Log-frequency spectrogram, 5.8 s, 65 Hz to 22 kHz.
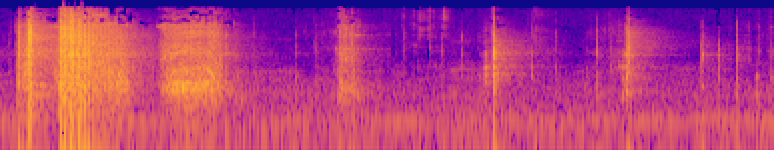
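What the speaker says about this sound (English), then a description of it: "I'm going to have to unbolt 2 of the bolts, this one and this one, so that it sags that way, so I can get that off" Ratchet clicks and metallic tool sounds while bolts are removed from an engine stand holding a 3.0 Duramax diesel engine from a 2020 Silverado 1500: a few short bursts of ratcheting, then scattered sharp clinks in a quiet workshop.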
